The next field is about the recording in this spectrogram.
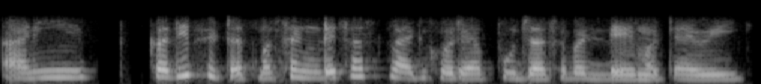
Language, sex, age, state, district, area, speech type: Marathi, female, 30-45, Maharashtra, Kolhapur, rural, conversation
